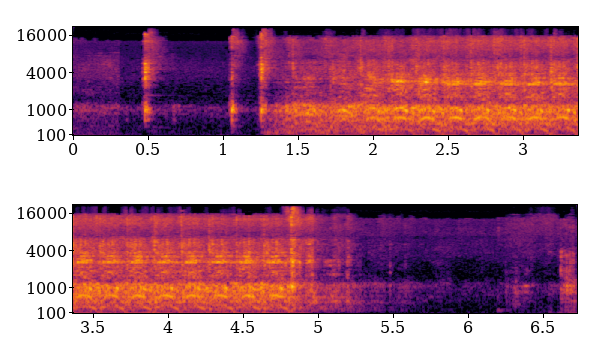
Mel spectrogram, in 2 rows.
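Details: International B414 four-cylinder diesel tractor after sitting 20 years by a pond: steady, even cranking at about three turns a second for roughly four seconds with no firing; glow plugs possibly disconnected; engine cranking.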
